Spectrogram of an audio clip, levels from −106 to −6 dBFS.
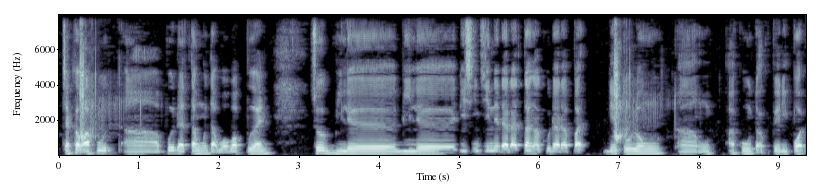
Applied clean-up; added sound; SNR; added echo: classical method Wiener filter.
